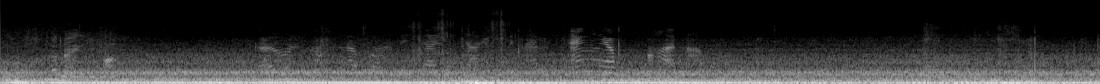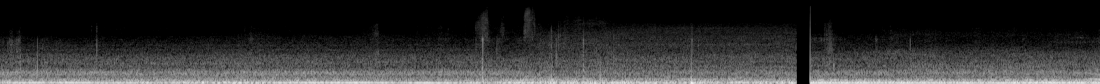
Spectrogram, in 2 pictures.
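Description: Steady low rumble of a car's engine and tyres heard from inside the cabin while driving on a highway; the sound breaks off for an instant near the end and the same rumble carries on.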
